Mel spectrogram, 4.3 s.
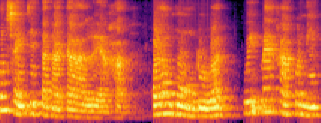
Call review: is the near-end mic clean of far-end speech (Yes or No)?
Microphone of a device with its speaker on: No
